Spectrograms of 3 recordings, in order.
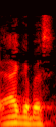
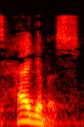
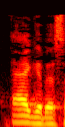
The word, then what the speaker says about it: Hagabus: By the way, his name is not actually Agabus, it's Hagabus. But because it's commonly pronounced Agabus, I'm going to go with that.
